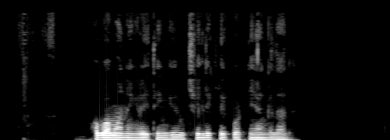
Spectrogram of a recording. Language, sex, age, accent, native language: Uzbek, male, 18-24, Surxondaryo, Uzbek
